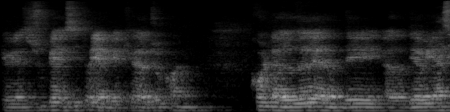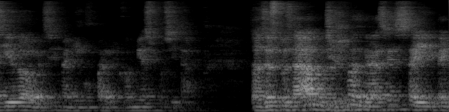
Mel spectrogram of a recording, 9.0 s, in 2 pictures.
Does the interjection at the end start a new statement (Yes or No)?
No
